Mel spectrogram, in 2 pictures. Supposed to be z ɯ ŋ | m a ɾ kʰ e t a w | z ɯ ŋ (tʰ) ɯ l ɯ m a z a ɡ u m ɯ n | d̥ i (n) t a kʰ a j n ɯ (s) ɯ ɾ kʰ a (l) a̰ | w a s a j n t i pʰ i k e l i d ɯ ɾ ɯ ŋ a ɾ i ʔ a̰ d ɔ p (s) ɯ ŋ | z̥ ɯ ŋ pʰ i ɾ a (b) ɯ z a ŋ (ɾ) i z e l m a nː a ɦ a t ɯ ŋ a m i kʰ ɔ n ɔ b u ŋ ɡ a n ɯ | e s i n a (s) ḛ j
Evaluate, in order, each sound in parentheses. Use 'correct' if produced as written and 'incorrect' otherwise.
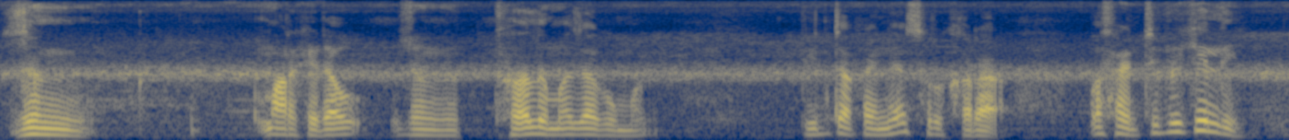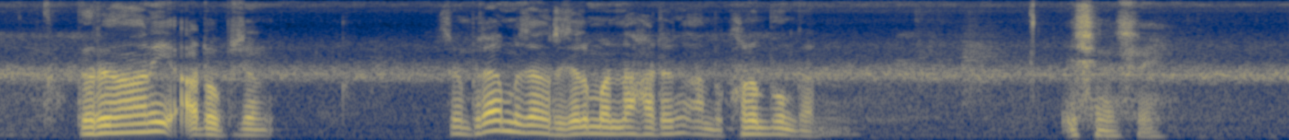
correct, correct, correct, incorrect: ɾ, incorrect: z, incorrect: m, correct, correct

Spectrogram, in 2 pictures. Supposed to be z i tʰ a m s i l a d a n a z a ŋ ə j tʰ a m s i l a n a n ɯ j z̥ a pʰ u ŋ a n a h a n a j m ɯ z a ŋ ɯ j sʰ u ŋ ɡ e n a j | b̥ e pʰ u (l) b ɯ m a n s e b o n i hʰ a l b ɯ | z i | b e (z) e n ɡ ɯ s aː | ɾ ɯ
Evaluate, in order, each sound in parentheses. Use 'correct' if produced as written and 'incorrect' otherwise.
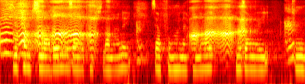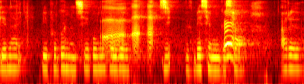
incorrect: ɾ, incorrect: s

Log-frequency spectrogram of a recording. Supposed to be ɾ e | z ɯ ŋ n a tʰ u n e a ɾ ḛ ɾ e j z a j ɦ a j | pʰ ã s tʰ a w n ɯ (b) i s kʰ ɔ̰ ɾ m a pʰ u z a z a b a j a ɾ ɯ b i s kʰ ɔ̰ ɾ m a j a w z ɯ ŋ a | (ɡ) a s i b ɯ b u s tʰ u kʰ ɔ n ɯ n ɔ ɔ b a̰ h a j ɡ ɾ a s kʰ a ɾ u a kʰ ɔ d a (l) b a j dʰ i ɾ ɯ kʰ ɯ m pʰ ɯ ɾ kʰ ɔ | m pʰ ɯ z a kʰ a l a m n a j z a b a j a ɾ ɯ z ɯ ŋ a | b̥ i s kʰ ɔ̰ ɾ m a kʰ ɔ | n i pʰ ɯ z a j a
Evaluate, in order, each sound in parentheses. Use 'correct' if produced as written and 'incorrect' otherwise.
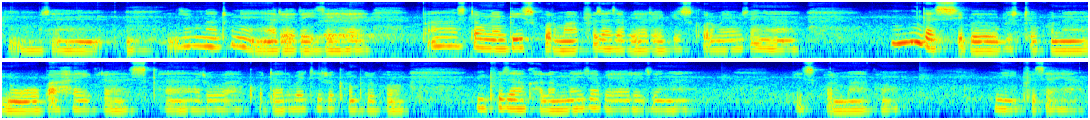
correct, correct, correct

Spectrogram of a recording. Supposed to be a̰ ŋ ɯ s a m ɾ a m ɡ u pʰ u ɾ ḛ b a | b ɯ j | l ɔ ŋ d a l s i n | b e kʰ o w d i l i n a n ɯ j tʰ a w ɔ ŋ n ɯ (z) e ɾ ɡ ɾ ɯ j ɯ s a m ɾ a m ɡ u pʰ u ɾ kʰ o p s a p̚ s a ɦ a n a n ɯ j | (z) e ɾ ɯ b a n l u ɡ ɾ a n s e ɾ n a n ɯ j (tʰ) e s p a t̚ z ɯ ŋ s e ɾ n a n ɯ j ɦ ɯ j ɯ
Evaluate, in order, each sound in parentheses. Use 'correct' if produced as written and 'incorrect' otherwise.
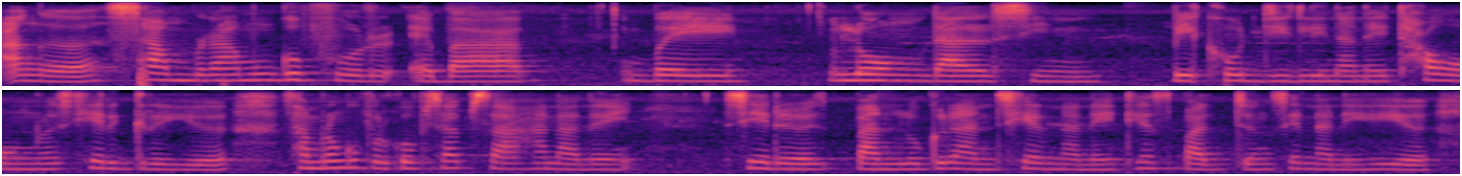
incorrect: s, incorrect: s, correct

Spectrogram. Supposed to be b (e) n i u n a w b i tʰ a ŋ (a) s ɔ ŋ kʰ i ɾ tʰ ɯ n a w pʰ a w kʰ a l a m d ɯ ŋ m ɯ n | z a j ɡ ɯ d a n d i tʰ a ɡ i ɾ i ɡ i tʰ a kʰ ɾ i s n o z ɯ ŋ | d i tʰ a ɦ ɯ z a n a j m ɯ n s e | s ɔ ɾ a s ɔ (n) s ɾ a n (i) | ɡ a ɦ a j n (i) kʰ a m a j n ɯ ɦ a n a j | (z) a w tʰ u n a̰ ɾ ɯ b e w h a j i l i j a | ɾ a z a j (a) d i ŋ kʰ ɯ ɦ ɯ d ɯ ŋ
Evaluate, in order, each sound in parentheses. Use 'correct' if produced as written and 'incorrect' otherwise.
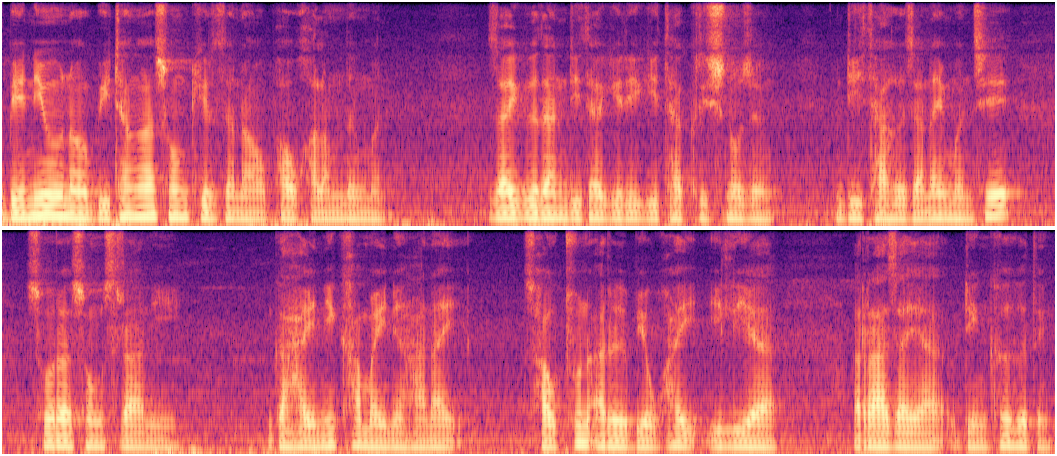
correct, correct, incorrect: ŋ, correct, correct, incorrect: s, correct

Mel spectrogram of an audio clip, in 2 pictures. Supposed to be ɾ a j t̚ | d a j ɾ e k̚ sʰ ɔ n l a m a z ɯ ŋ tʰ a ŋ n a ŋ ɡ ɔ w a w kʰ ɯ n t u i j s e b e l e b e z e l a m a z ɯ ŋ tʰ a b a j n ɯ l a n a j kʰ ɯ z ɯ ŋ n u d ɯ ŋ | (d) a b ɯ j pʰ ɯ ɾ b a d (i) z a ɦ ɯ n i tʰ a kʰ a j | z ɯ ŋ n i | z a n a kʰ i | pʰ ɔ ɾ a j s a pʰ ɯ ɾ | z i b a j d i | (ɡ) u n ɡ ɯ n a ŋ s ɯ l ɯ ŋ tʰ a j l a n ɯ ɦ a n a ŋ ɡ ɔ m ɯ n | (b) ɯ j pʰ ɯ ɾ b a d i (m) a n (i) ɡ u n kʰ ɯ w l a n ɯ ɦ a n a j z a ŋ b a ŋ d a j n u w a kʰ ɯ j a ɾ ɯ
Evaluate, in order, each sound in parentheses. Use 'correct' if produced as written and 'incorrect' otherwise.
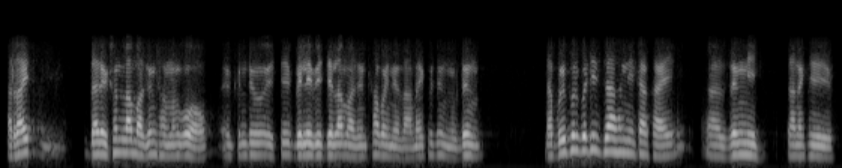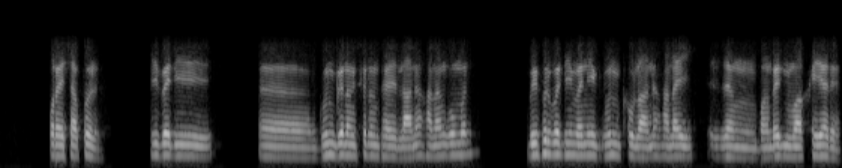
correct, correct, correct, correct, correct, correct

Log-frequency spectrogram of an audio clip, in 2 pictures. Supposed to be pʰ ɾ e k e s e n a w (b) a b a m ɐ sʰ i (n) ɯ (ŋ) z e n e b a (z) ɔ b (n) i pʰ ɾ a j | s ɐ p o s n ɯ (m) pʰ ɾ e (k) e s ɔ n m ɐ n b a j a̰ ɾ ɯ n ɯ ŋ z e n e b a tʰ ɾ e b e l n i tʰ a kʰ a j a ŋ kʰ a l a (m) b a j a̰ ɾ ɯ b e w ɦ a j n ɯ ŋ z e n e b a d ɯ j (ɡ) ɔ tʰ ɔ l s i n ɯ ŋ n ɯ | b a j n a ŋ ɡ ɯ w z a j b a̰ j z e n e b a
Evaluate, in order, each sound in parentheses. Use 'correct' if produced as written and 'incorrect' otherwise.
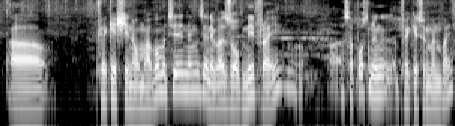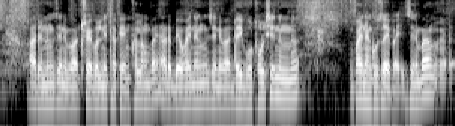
incorrect: m, correct, correct, correct, correct, incorrect: ŋ, correct, incorrect: ŋ, incorrect: b

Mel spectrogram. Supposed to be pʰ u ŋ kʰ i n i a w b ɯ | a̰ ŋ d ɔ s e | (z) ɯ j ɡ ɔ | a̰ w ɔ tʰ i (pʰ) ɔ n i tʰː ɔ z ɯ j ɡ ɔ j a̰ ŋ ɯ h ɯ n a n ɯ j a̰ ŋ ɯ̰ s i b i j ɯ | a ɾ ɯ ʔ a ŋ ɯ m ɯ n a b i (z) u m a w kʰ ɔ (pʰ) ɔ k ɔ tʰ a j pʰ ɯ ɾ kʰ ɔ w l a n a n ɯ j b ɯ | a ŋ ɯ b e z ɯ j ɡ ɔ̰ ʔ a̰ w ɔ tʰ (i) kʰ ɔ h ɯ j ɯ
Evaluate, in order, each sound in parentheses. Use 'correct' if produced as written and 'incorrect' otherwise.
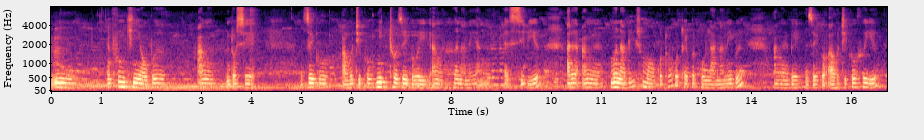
correct, incorrect: kʰ, incorrect: s, incorrect: tʰ, correct

